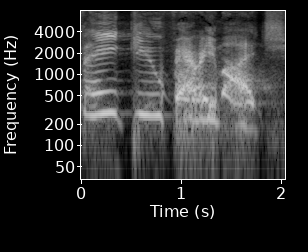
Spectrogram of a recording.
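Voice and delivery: very loud, high, shrill, drawn-out sarcastic scream. Retelling a car cutting in front of them, imitating Maggie screaming. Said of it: "Maggie screams".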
